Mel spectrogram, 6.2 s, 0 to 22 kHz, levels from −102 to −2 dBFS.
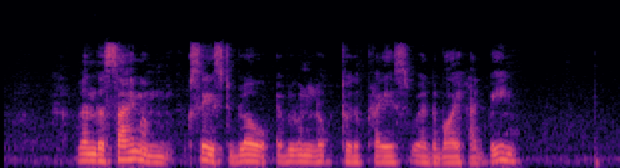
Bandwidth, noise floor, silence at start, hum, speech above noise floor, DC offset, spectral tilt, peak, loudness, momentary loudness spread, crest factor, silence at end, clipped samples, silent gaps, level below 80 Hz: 9 kHz; -73 dBFS; 0.75 s; none; 35 dB; under 0.1%; -6.5 dB/octave; -18 dBFS; -38 LUFS; 9 LU; 20 dB; 0.2 s; under 0.1%; none; -72 dBFS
